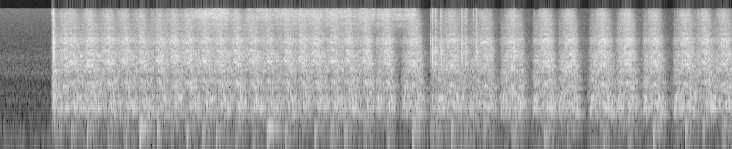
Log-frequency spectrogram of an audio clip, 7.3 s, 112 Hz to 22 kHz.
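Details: Ford F-250 XLT 7.3L IDI diesel with new injectors, glow plugs on: long steady cranking, even starter rhythm, never catches; little fuel reaching injectors, owner suspects weak injection pump, fuel shutoff solenoid untested.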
